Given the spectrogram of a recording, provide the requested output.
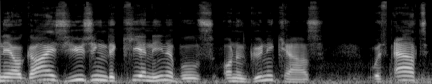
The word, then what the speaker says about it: Chianina: But a more interesting fact, and something I only saw last night, is that the Chianina, or Chianina as I pronounce it, is seen as being the oldest breed in the world.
